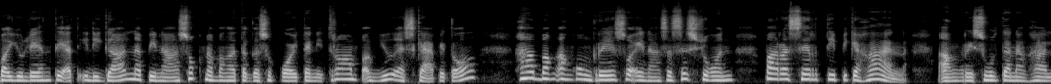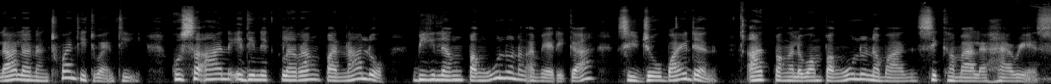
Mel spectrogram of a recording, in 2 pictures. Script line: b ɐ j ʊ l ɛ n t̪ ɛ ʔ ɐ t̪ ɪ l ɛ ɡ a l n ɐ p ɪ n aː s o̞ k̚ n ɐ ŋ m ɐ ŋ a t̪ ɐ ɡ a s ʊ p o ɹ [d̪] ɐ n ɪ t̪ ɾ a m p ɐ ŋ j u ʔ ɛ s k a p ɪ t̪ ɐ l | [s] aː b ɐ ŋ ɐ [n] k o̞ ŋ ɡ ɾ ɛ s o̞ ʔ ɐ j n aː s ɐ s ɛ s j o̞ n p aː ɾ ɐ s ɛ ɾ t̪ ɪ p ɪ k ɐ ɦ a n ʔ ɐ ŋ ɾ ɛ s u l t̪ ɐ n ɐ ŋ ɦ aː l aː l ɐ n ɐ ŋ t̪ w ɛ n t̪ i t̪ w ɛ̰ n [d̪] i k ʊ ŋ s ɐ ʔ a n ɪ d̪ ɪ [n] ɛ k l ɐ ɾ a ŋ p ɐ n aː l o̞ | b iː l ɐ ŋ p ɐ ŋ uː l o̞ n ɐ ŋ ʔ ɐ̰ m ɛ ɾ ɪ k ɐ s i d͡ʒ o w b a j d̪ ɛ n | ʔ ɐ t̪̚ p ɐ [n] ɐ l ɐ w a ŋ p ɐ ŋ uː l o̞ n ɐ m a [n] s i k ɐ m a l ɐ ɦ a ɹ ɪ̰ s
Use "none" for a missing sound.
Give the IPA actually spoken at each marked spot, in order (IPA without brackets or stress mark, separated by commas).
t̪, h, ŋ, t̪, n, ŋ, n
